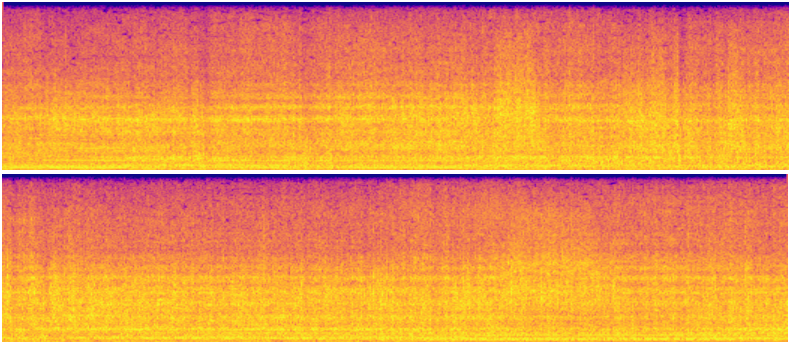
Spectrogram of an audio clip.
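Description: Tyres hum on smooth pavement.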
